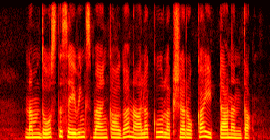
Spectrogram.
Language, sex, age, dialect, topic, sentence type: Kannada, female, 18-24, Northeastern, banking, statement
